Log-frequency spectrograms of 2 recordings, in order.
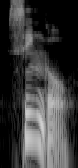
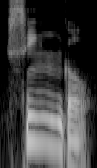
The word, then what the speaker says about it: single: good also this word single single the N makes the nasal sound plus the hard G single single I'm not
